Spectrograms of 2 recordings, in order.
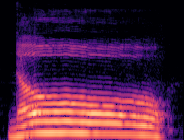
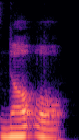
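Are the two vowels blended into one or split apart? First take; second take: blended; split. First: The vowels blend into one long drawn-out sound. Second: The two vowels are said as separate sounds. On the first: The speaker calls it wrong. "you do not say no like you're a ghost practicing grammar" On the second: The speaker calls it right. "You gotta split them up"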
